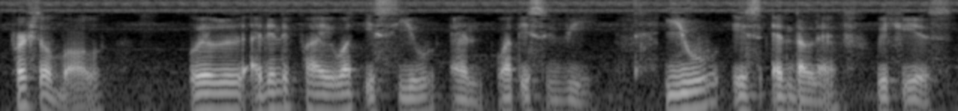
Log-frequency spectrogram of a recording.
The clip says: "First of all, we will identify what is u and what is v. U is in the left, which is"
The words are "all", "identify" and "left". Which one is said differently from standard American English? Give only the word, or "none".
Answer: none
